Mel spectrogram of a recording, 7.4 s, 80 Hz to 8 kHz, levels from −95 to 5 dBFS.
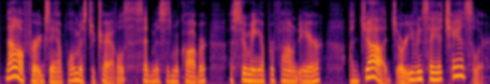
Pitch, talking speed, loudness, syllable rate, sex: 175 Hz, 155 wpm, -20 LUFS, 4.8 syllables/s, female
